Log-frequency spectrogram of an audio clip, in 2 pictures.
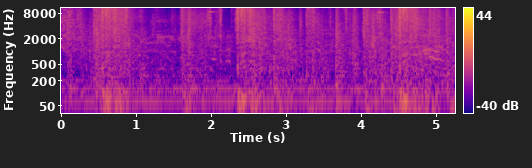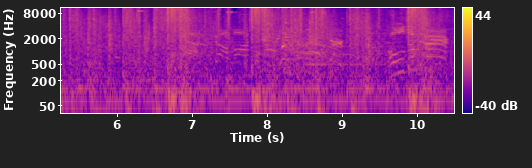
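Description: Shootout in Red Dead Redemption 2 with heavy gunfire: repeated loud shots and overlapping volleys, some near and some farther off, carrying on throughout amid shouting.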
